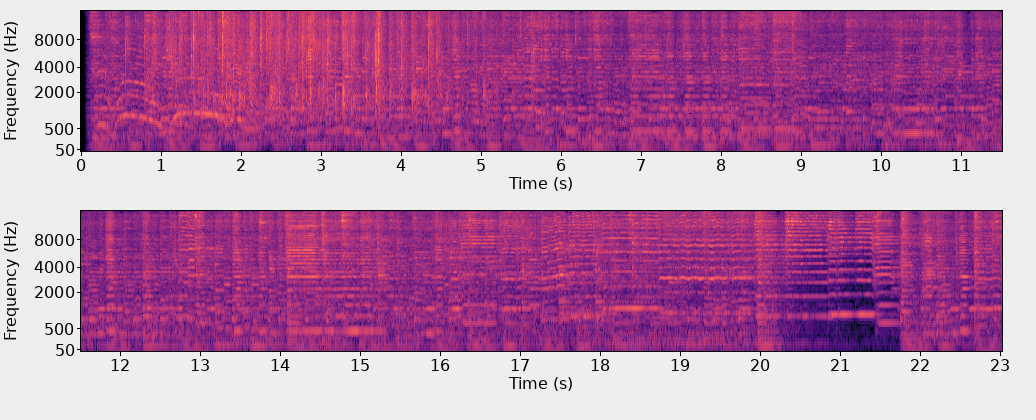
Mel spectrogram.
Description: Fiddle Blues, bluegrass band

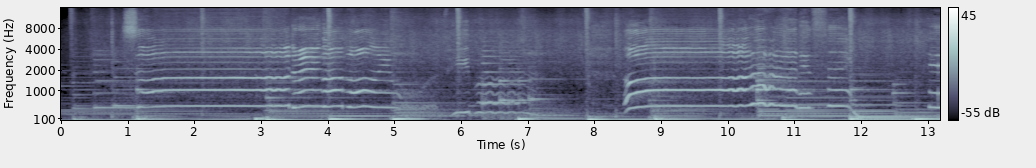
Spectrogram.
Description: Jazz Ballad

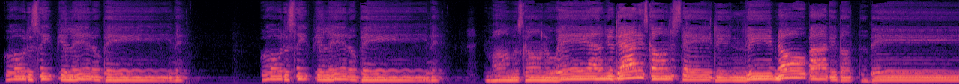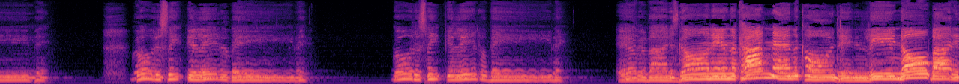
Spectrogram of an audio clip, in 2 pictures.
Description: Acapella

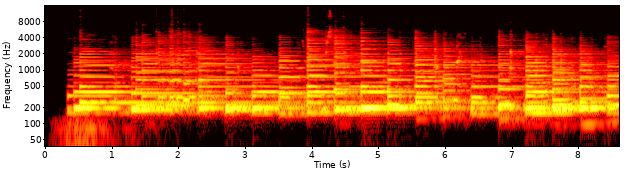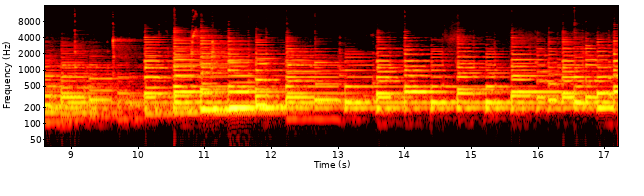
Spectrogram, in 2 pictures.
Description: Sonata in e minor, classical guitar; Scarlatti

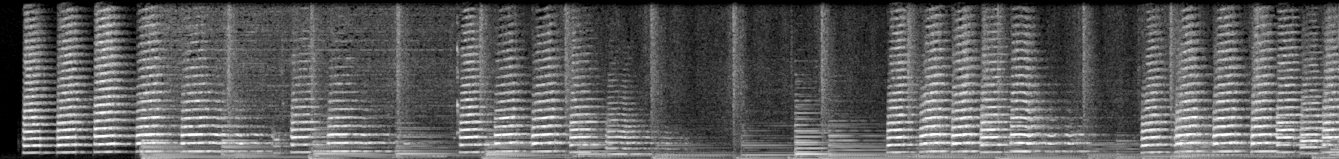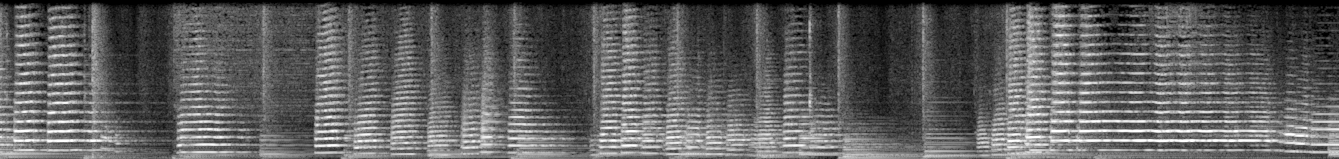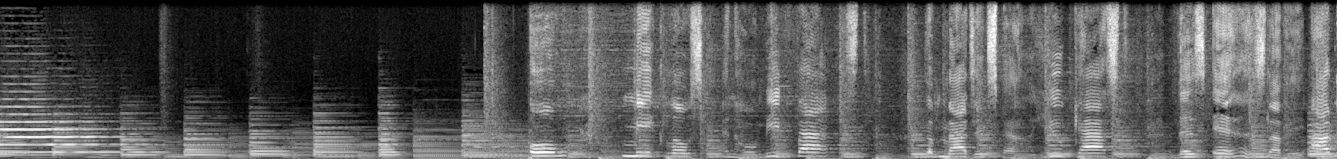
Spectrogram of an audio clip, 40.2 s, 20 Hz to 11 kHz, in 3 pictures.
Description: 20s 30s jazz; 20s Band

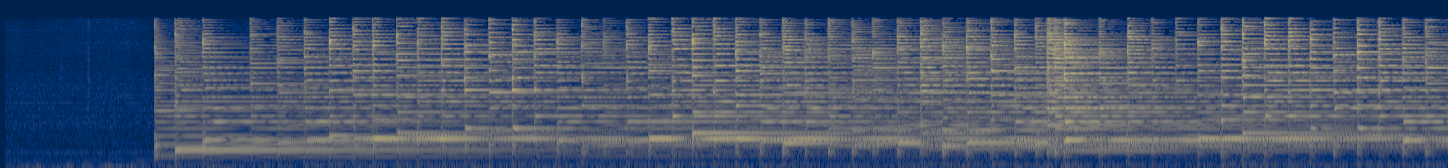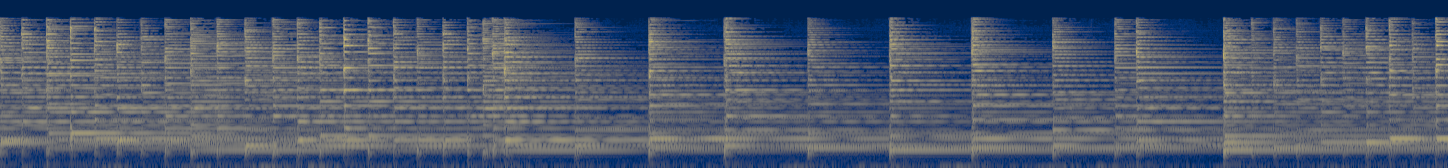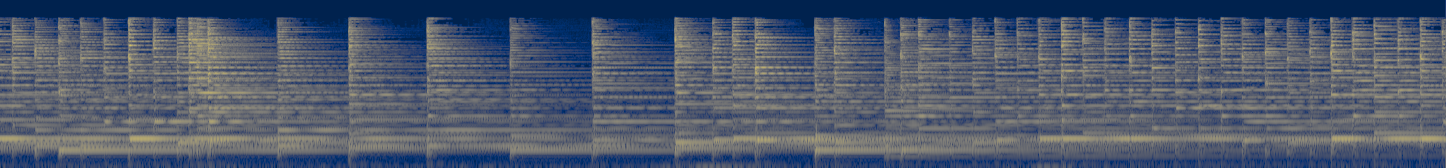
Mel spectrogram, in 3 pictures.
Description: Hammered Dulcimer

